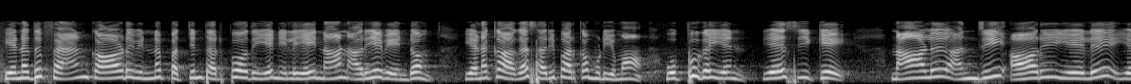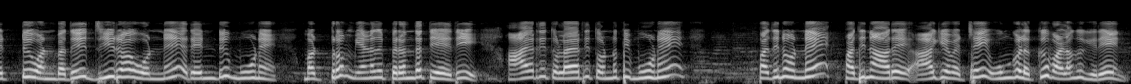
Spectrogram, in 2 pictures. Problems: constant background noise, background conversations at intervals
